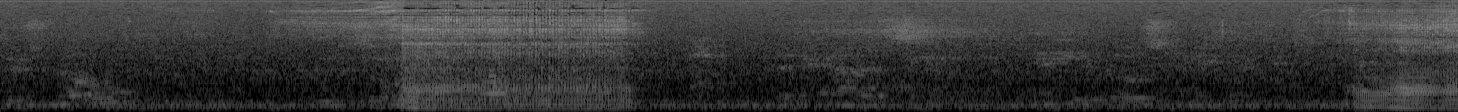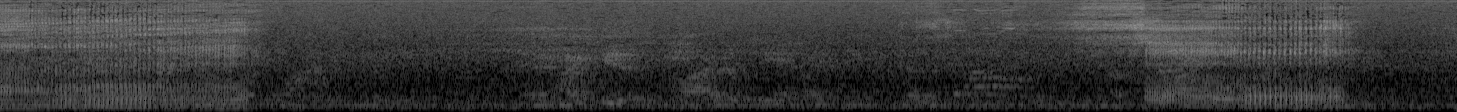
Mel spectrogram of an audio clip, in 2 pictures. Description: Pug snoring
